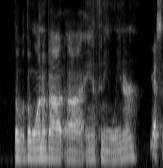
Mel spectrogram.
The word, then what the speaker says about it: Weiner: on their Wier the one about uh Anthony weer yes not the weer dog film isn't it weer dog yeah no it's it's pronounced weener okay believe it or not it really is pronounce weiner really uh ironically enough yes and that was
